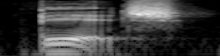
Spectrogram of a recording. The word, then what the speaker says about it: bitch: The first one, bitch, b i t c h. That i is hard to pronounce for a lot of Chinese people. 很多中国人就是发音就是说那个 i 发音有问题。应该是 e. i。It's really hard. You have to kind of like widen your mouth，就是把那个嘴巴就变宽一点。i eh. eh. eh. i i i i i b b b. Okay, can you hear that?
